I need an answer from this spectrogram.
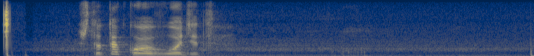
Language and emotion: Russian, neutral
